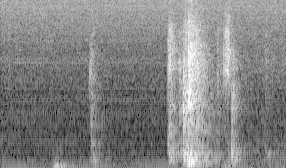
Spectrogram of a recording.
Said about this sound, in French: Suis le couloir de la cave. Ouvre une autre porte.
